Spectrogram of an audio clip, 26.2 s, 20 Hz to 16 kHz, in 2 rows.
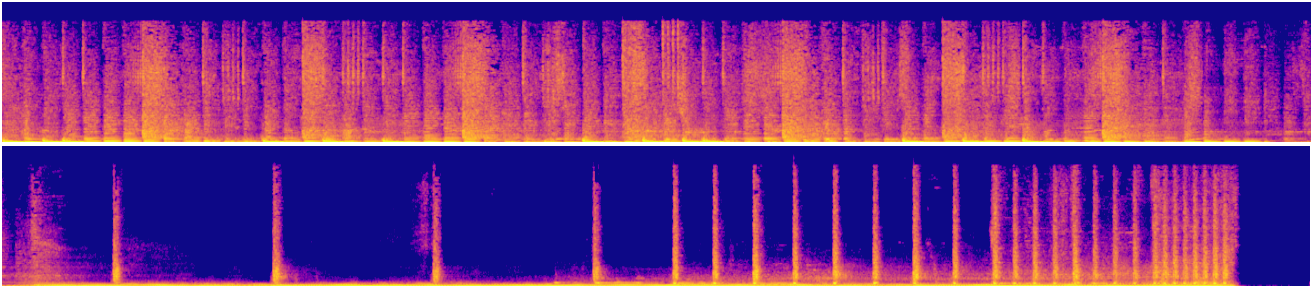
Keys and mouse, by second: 1.1 click, 2.4 click, 4.8 click, 7.3 click, 9.7 click, 10.5 BackSpace, 11.7 click, 12.0 BackSpace, 15.3 click, 15.9 ctrl+h, 18.3 click, 20.3 click, 21.0 BackSpace, 22.6 click, 23.1 BackSpace, 24.5 Tab.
